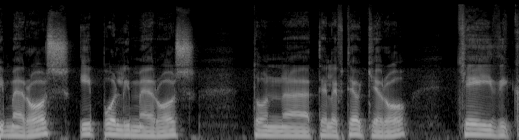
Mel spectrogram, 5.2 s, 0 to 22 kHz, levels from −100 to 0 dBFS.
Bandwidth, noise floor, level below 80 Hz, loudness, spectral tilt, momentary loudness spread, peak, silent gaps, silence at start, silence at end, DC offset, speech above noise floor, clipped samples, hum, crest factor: 17 kHz; -69 dBFS; -56 dBFS; -39 LUFS; -5.5 dB/octave; 6 LU; -24 dBFS; none; 0 s; 0 s; under 0.1%; 31 dB; under 0.1%; none; 14 dB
